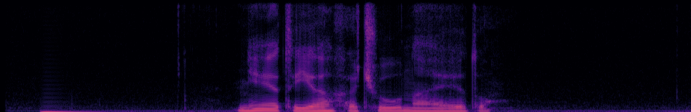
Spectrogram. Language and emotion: Russian, sad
